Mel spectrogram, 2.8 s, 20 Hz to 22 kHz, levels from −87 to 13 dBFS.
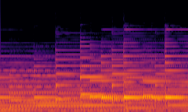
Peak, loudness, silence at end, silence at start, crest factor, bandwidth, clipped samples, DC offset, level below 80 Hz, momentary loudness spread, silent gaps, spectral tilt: -2 dBFS; -16 LUFS; 0 s; 0 s; 12 dB; 7.8 kHz; under 0.1%; under 0.1%; -48 dBFS; 7 LU; none; -7 dB/octave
